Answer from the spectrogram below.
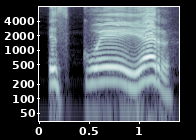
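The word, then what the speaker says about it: square: जैसे कि ARE को इसमें ऐड किया तो उच्चारण देखिए क्या निकल के आ रहा है, स्क्वेयर। ARE जोड़ा, साउंड क्या निकला? यर।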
